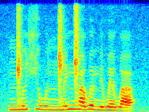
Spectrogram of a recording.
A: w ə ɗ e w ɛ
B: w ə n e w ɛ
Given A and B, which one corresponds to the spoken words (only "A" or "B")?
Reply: B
